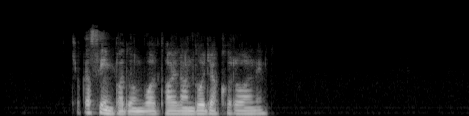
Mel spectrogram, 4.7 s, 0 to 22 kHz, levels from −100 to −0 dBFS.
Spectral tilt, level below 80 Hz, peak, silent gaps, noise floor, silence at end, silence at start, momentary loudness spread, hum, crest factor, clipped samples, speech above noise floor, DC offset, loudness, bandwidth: -9 dB/octave; -52 dBFS; -16 dBFS; none; -90 dBFS; 2.05 s; 0.85 s; 11 LU; none; 18 dB; under 0.1%; 59 dB; under 0.1%; -32 LUFS; 7.6 kHz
